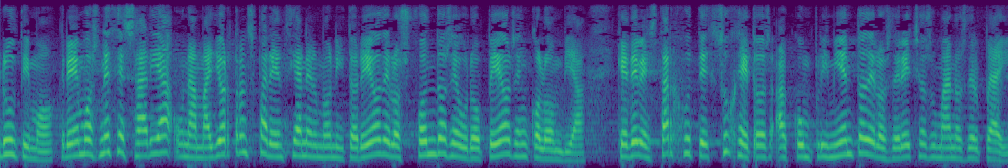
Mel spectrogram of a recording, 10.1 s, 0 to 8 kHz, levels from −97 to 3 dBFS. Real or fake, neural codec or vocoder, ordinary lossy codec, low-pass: real; none; none; 7.2 kHz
